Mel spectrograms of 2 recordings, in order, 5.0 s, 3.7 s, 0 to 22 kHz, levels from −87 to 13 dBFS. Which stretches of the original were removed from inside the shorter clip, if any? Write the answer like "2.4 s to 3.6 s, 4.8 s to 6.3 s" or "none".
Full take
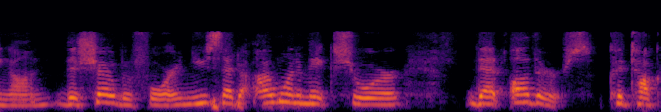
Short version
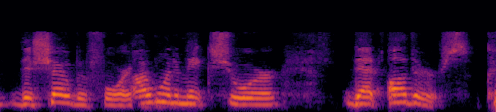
1.3 s to 1.9 s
